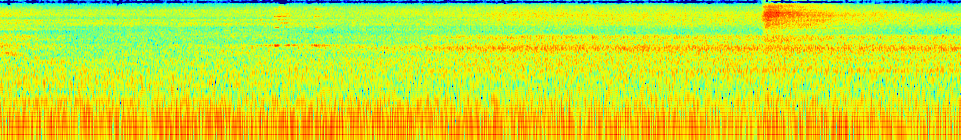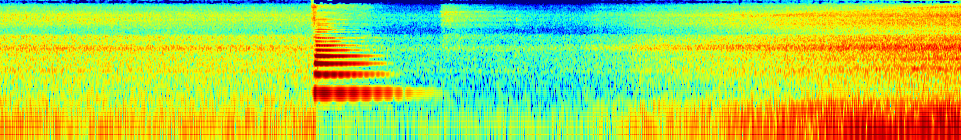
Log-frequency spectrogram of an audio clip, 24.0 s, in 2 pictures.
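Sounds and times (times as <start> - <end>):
train motors and wheels rumbling: 0.0 - 24.0
air hiss: 9.5 - 11.0, 17.4 - 18.4.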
